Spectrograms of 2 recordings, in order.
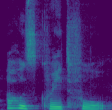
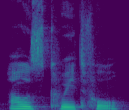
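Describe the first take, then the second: No difference in how they are said.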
